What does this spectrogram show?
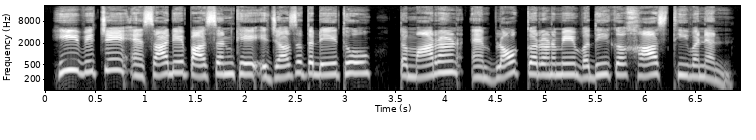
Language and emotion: Sindhi, neutral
